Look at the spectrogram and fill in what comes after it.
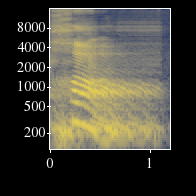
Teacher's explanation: خ، خ حلق کے اوپر والے حصے سے ادا ہوتا ہے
